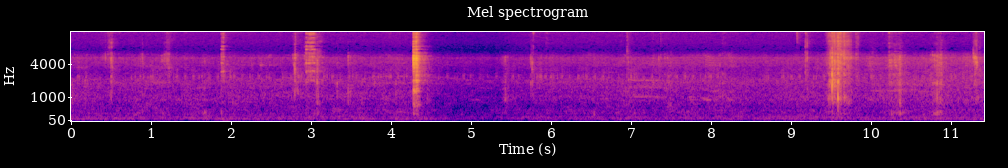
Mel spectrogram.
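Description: Biting into crisp, fresh home-grown paprika picked from a backyard garden, with two sharp crunches several seconds apart over a quiet room background.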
